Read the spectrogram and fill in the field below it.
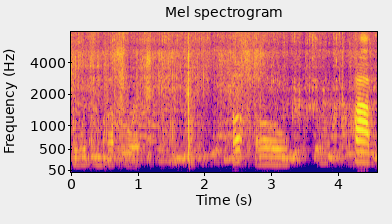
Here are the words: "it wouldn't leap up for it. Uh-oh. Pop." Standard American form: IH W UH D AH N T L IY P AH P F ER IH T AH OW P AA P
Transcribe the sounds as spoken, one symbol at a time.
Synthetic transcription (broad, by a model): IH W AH T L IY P AH P F ER IH T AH OW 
